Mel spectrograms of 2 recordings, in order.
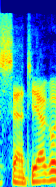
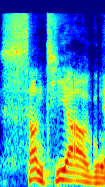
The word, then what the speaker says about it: Santiago: And then we end with, Sarah shows up again, way overacting, overpronounces Santiago, which is actually the correct pronunciation, but just hasn't been said. Santiago.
